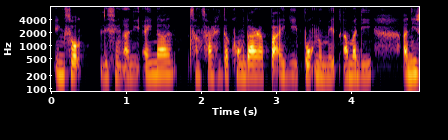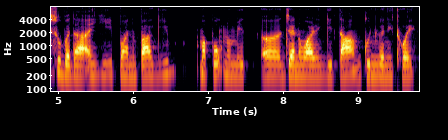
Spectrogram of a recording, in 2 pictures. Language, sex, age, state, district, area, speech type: Manipuri, female, 30-45, Manipur, Imphal West, urban, spontaneous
